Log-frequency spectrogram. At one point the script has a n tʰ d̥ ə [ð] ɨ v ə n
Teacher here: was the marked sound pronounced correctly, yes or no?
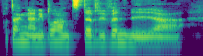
no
